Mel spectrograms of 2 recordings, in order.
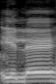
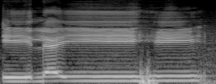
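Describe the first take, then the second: First: The word ends on the h with no vowel. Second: The word ends with a short 'i' vowel. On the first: The speaker calls it wrong. "इसको इलैह है नहीं पढ़ेंगे" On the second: The speaker calls it right. "क्या पढ़ेंगे"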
